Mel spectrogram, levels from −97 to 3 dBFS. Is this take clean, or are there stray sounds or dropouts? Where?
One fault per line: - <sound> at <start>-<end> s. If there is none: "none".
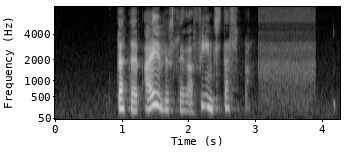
none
